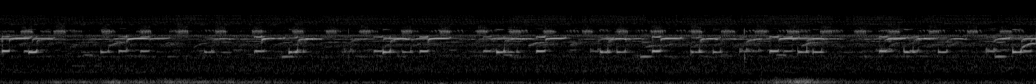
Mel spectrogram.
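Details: Chorus of small coquí frogs from Venezuela and Puerto Rico: many overlapping short chirps and rising whistled sweeps, repeated nearly once per second, over a steady high insect trill and faint low rumbles.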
